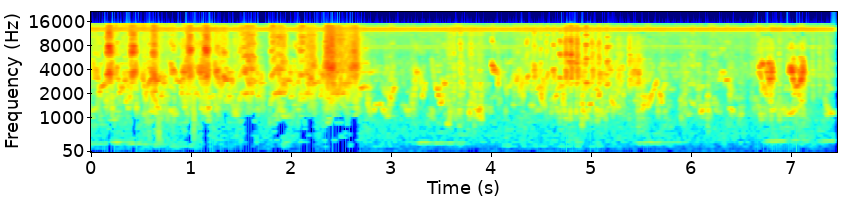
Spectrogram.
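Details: Breeding colony of budgies, a continuous busy chorus of buzzy, chirping chatter and rapid squeaks from many birds, with short low whistles drifting in now and then.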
